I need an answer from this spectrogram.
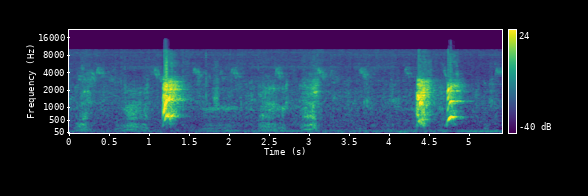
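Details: Standard poodle Juki, a mother dog living with her puppies Rufous and Brutus, at home: three short, sharp barks near 1, 4.5 and 5 seconds over soft human voices and room noise.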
